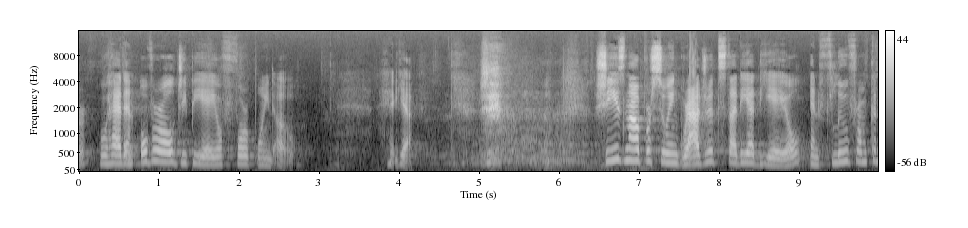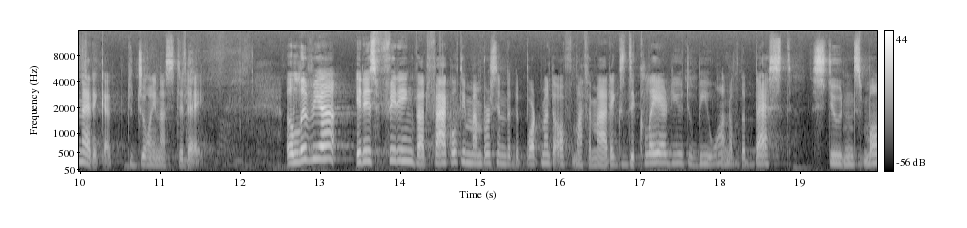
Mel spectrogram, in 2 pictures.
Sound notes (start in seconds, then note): 4.4 audience chuckle; 4.5 chuckles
